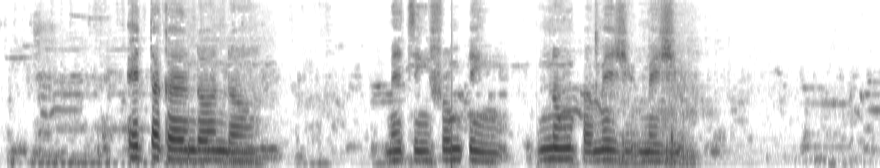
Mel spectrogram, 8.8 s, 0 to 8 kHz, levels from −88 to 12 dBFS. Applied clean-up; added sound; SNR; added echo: none; none; none; none.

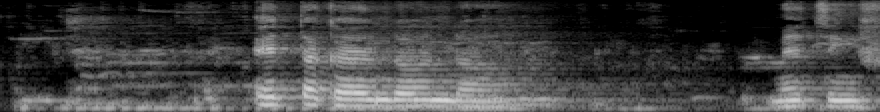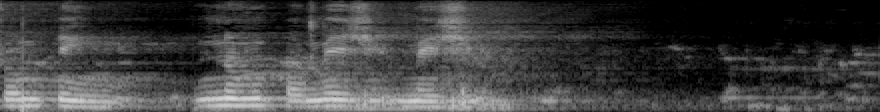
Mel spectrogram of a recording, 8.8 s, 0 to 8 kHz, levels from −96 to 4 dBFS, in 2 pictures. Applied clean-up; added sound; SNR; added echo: none; none; none; reverberation time 1.4 s.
